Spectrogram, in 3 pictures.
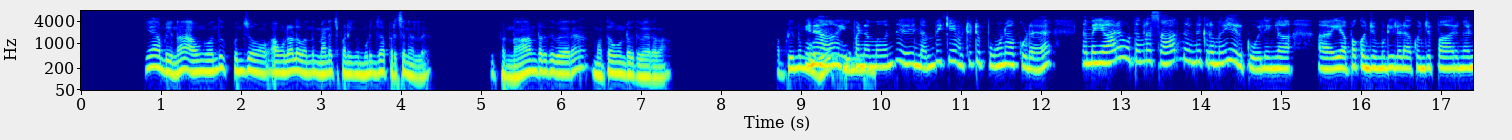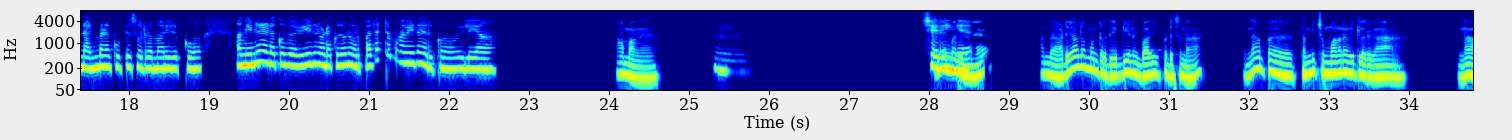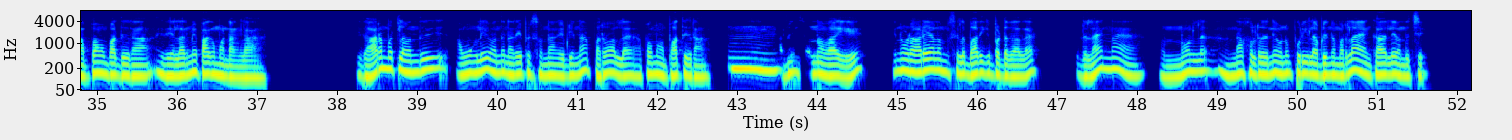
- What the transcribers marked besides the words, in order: other background noise; unintelligible speech
- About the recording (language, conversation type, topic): Tamil, podcast, பணியில் தோல்வி ஏற்பட்டால் உங்கள் அடையாளம் பாதிக்கப்படுமா?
